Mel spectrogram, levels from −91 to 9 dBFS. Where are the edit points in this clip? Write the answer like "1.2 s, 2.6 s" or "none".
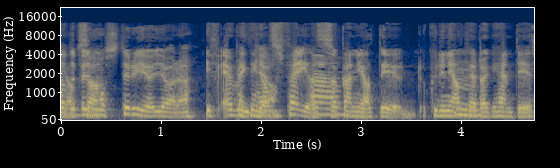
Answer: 1.4 s

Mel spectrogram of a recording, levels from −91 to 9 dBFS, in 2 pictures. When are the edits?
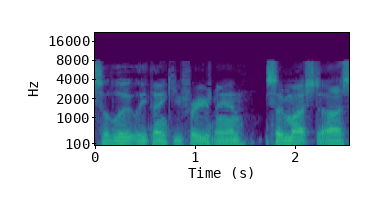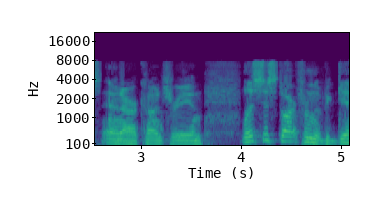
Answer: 1.2 s, 1.7 s, 2.6 s, 4.0 s

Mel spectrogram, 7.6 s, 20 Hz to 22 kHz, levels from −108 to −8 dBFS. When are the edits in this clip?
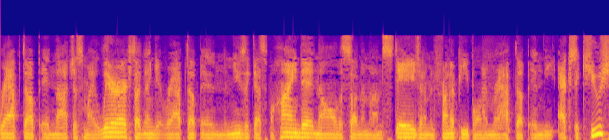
6.0 s

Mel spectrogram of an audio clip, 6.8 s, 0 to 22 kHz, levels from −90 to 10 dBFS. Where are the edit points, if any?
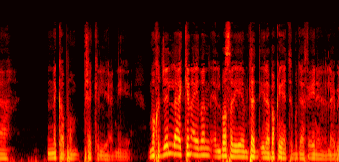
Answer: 1.0 s

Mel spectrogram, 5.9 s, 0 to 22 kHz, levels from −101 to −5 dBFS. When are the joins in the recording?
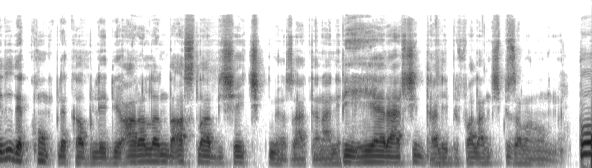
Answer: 4.3 s

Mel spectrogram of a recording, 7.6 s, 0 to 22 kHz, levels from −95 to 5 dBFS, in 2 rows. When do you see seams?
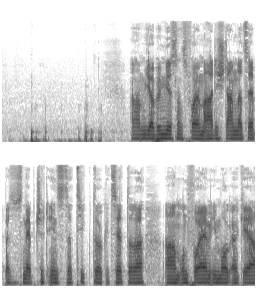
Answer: none

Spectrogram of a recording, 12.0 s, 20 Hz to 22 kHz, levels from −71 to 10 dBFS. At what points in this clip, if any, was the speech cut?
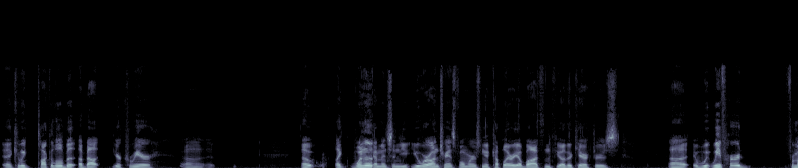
1.5 s, 5.6 s, 7.2 s

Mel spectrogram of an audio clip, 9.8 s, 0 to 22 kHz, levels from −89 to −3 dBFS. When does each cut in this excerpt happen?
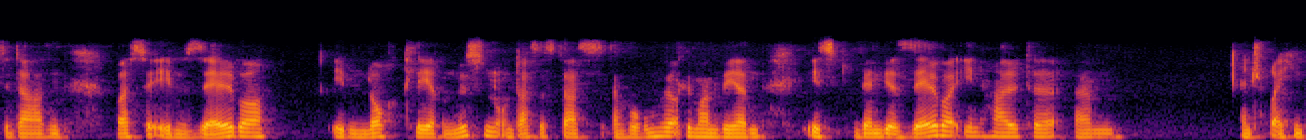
5.1 s

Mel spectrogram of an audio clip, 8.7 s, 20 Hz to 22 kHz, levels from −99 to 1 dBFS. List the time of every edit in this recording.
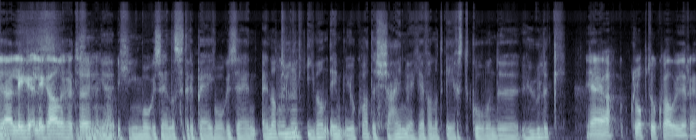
2.7 s, 7.2 s

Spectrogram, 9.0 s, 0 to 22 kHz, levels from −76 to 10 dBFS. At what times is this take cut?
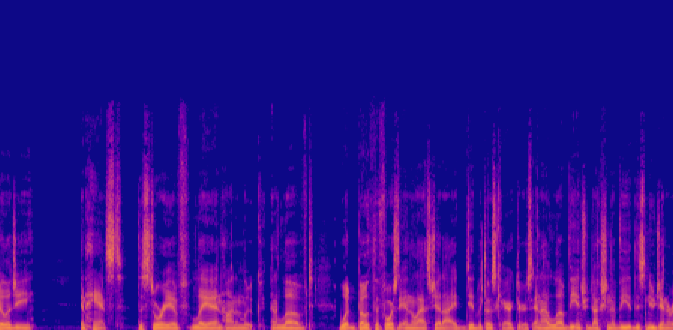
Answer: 1.1 s, 3.7 s, 5.3 s

